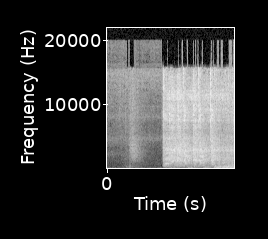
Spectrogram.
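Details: $800 Polaris Predator 500 quad, single cylinder, after timing fixes and a snapped Woodruff flywheel key: brief quiet, then it catches and runs steady and fast with no knock after an earlier start with a huge knock; pipe burning off residue.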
